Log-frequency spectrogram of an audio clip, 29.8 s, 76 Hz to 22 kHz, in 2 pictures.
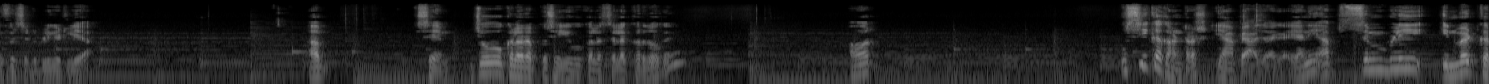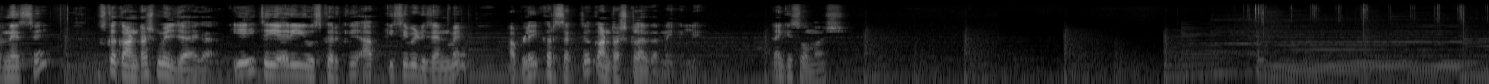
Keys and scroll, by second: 12.4 space.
